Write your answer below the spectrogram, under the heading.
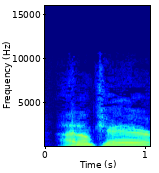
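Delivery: smothered voice. Mitson, urged from his bunk to report to his station, answers, muffled by a pillow. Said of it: "his voice muffled by the pillow".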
